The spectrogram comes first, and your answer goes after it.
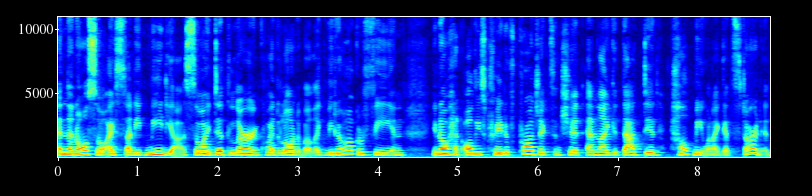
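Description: With a German accent, a woman of medium pitch speaks at a fairly quick pace with hardly any pauses. The recording is very clean, with a silent background. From Germany. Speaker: podcast host, business coach. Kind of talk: casual solo monologue. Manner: animated.

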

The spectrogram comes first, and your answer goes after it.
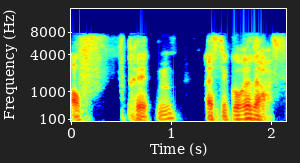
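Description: This man's voice carries vocal fry. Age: 40s. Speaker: investment banker. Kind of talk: interview.

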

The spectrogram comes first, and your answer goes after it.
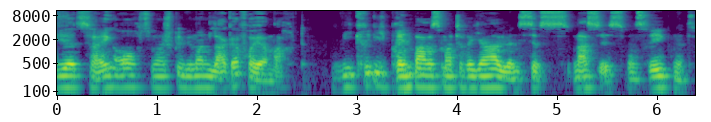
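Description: A man talks at a moderate pace. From Hesse, Germany (Frankfurt area). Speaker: outdoor tour guide. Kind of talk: casual interview. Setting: remote call from Thailand.

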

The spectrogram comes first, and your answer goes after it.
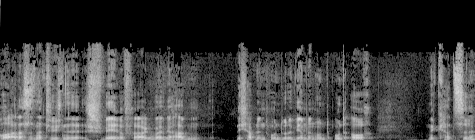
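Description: A man speaks with a very deep, low pitch. He leaves long, frequent pauses. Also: fairly even intonation, moderate pace. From Lübbecke, East Westphalia, Germany. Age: 20s. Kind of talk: casual chat. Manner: hesitant with fillers.

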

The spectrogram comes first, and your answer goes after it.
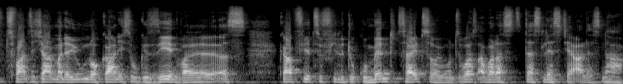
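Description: Somewhat breathy, a man speaks at a fairly quick pace and a medium pitch. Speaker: mayor and podcast host. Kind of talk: interview.

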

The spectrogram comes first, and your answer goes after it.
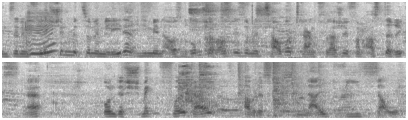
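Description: Over music in the background, a man talks at a fairly quick pace with a fairly high pitch and ordinary pitch variation. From Franconia, Nuremberg. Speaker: podcast host. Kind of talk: casual chat.

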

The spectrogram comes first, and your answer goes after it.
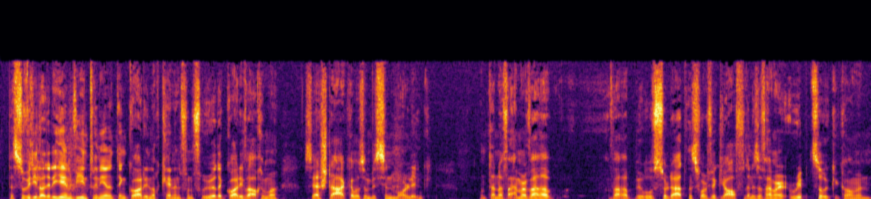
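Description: Talking at a very fast pace yet with long, frequent pauses, a man with a fairly high pitch speaks in a monotone, flat intonation. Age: 30s. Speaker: MMA fighter and jiu-jitsu coach. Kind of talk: casual chat.

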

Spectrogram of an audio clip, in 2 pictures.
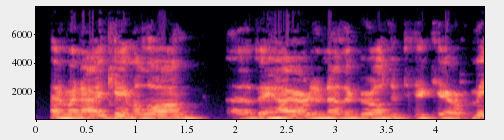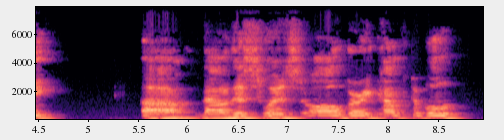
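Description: The voice is somewhat breathy, with monotone, flat intonation. It moves at a fairly slow pace, with audible room echo. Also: man, fairly high pitch for a man. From Germany, Breslau (Silesia); emigrated to US at 13. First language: German. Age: 80s+. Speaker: World War II veteran and refugee. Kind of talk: interview testimony. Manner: halting, frequent fillers.

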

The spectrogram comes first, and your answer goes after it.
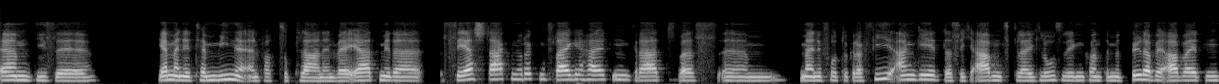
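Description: A woman talks at a moderate pace in an ordinary speaking voice. Her pitch is medium and her intonation fairly even. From Upper Bavaria, near Munich. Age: 30s. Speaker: photographer and single mother. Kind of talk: interview conversation.

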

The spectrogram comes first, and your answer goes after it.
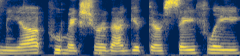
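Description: Against a quiet background, a woman with a plain, everyday voice speaks at a moderate pace, fairly low in pitch and with fairly even intonation. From Detroit. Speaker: record label manager. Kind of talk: interview.

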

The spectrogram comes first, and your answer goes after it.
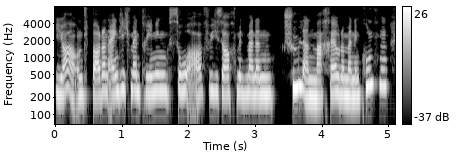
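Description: A woman speaks at a high pitch with fairly even intonation. The recording is very clean, dry and close, with no echo and a silent background. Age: 20s. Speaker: shooting instructor. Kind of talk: interview.

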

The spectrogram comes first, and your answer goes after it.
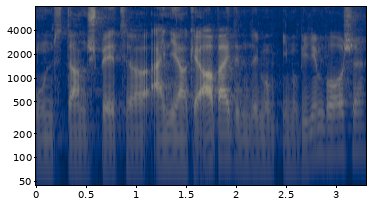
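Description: Moderate-paced speech from a man with a very deep, low voice and ordinary pitch movement. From Switzerland. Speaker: career coaching client, aspiring student. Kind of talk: interview.

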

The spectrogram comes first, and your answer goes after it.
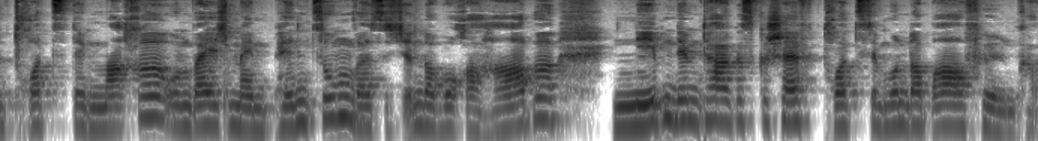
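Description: A woman with an unremarkable speaking voice talks at a moderate pace, her pitch fairly low and her intonation fairly even. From Thuringia, Germany. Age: 30s. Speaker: maintenance technician. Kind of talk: interview.

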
